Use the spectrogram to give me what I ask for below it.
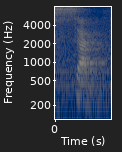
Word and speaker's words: salmon: the reality for me another weirdly pronounced dish is salmon why have an l in the middle of it if you're not going to say it the same can be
